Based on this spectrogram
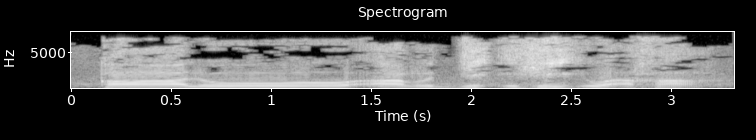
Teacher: وابن ذكوان يقرأ بالهمز وكسر الهاء من غير صلة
